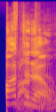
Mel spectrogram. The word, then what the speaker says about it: Fontenot: It's Fontenot, isn't it? – Fontenot.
